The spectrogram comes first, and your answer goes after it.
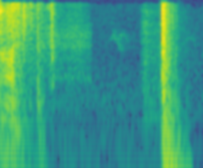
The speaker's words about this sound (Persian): هی در ماشینمو لطفا محکم نزن. ببخشید بابا، خودت که خیلی محکم تر زدی.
